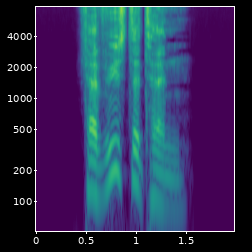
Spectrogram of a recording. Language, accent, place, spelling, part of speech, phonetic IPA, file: German, Germany, Berlin, verwüsteten, adjective / verb, [fɛɐ̯ˈvyːstətn̩], De-verwüsteten.ogg
- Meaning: inflection of verwüsten: 1. first/third-person plural preterite 2. first/third-person plural subjunctive II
